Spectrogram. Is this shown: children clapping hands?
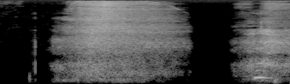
no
